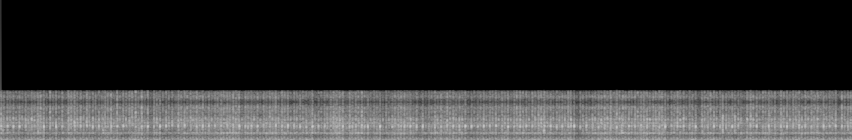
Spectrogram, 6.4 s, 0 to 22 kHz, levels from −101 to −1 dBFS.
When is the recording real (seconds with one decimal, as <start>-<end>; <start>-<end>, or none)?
0.0-6.4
